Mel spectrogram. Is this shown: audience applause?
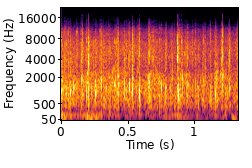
yes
